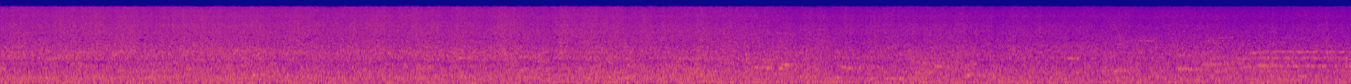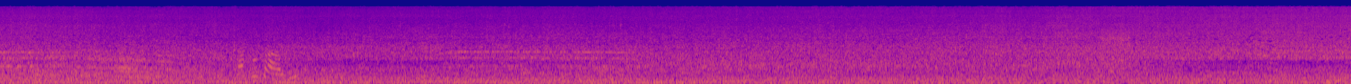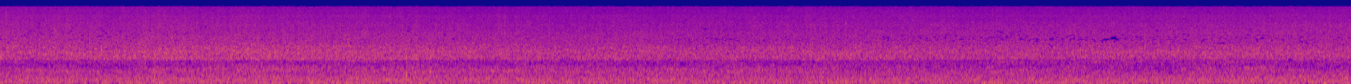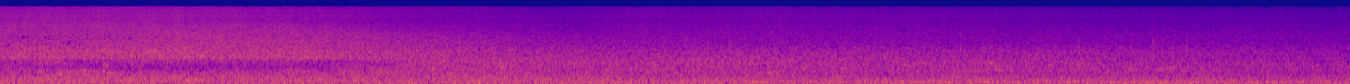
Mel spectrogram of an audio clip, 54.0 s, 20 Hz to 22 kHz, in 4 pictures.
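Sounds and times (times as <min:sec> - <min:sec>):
fountain water splashing: 0:00.0 - 0:54.0.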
